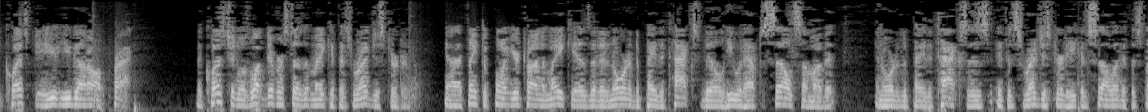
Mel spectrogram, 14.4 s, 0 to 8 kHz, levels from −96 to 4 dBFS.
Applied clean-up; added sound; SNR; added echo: neural mask model RNNoise.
